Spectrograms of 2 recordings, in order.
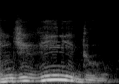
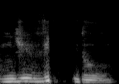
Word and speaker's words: indivíduo: Indivíduo. Então, o vi seria a sílaba tônica aí.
